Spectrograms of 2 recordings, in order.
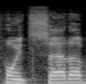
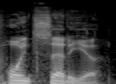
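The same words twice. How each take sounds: First: The word is said in its everyday reduced form. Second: The word is said fully, as it is written. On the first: "It's pronounced poinsettia" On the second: "but it's spelled poinsettia"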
